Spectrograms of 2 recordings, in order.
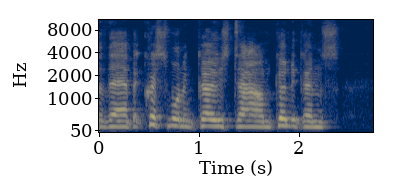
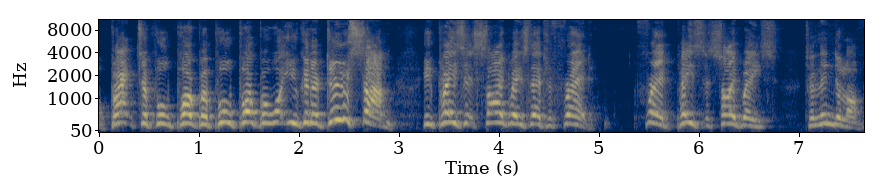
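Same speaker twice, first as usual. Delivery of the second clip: loud, lively play-by-play call; esports caster; 5 semitones higher, 6 dB louder than usual. Acted. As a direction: call the action as it happens. Commentates live play.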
